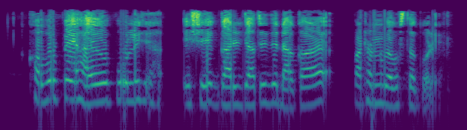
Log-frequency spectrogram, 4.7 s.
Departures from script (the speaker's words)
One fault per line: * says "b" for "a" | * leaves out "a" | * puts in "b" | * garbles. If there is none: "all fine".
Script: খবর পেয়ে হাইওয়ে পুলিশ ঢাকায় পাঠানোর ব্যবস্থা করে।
* puts in "এসে গাড়ির যাত্রীদের"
